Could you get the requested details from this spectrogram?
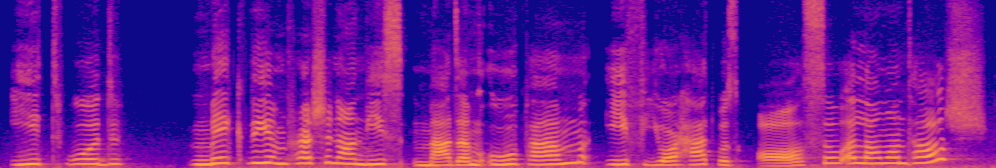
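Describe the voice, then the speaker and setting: A woman's voice: high-pitched, lively intonation, takes it slowly. An actress playing a gracious French lady hatmaker with a French accent and ornate manner in a radio comedy. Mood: flattered, coy. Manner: ornate phrasing with French words. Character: charming French lady milliner, gracious, theatrical, wistful. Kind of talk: old-fashioned radio comedy acting.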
